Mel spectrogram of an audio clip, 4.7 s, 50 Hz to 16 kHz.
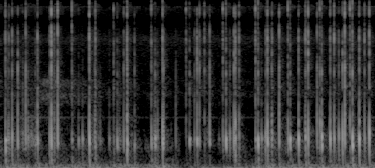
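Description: Long nails scratch and tap quickly across a soft plastic sunscreen squeeze tube held in both hands, which appears filled. The quiet clip is a busy run of short, dry taps with a hollow mid tone around 550 Hz and bright clicky edges, with light scratching between them. Each tap dies away almost at once.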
